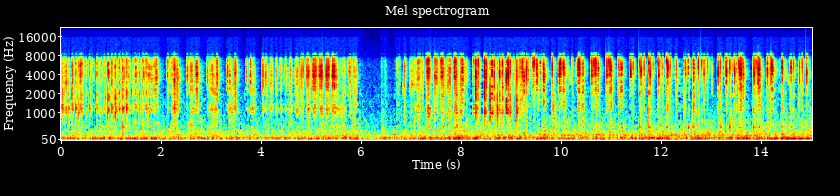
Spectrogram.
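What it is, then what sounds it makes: Vinyl plastic toy figure. Long nails tap and scratch the hollow large head and body of a small Funko Pop-style Colossal Titan figure made of vinyl plastic, held in one hand. A steady run of quick, dry, bright scratching clicks continues with a brief quiet pause around the middle.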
